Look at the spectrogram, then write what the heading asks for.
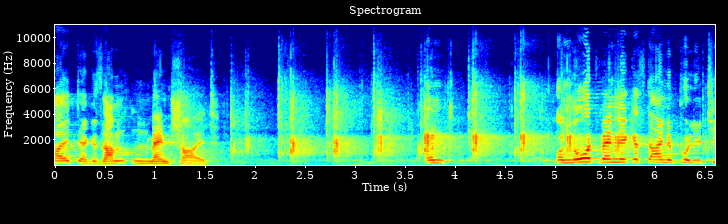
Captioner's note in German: Beifall bei der LINKEN - Zurufe von der CDU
